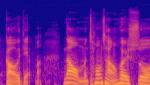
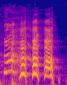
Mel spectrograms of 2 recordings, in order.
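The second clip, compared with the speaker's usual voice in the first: high laugh; 8 dB louder than usual. Real, not acted. Laughing at slow recording.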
